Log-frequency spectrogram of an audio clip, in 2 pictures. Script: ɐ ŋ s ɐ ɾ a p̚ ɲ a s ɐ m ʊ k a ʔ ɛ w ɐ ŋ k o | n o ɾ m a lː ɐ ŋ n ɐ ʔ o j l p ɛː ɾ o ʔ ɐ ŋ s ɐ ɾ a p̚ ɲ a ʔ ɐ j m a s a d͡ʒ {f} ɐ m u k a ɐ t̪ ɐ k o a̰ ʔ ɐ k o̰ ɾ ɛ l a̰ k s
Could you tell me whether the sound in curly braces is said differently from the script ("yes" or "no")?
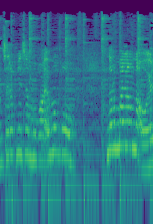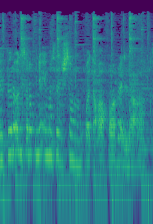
yes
